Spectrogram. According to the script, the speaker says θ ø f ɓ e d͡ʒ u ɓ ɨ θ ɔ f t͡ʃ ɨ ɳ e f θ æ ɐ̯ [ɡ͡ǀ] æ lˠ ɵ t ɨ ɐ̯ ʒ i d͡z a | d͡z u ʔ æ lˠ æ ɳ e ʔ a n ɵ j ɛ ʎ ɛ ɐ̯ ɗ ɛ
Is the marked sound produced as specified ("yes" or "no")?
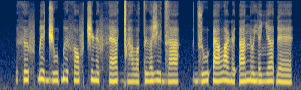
yes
